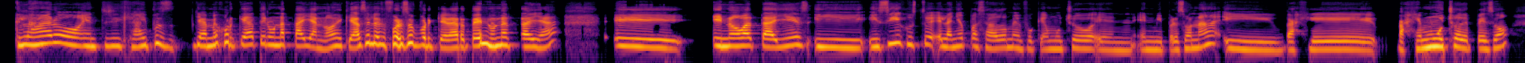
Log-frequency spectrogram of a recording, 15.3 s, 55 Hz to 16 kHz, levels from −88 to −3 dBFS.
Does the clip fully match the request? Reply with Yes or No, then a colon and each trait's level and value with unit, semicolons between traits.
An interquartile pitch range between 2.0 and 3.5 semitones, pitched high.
No: average, 4.2 semitones; high, 245 Hz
